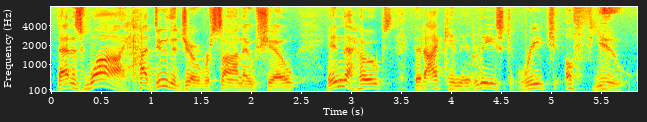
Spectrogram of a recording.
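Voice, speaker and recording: A man's voice: medium pitch, sing-song, a little slow, a little hiss or hum. Blunt Baltimore man ranting. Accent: Baltimore (Highlandtown). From Baltimore, USA. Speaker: show host. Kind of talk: opinion monologue and listener mail.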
